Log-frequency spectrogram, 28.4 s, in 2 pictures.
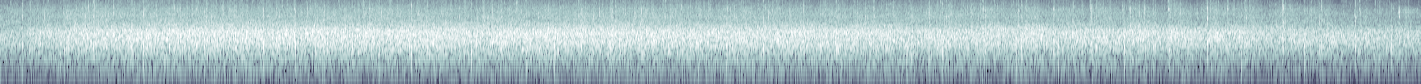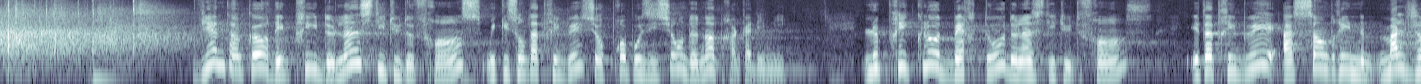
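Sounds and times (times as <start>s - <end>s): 
large audience applause: 0.0s - 16.1s
speech: 16.5s - 22.2s, 22.8s - 28.4s.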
